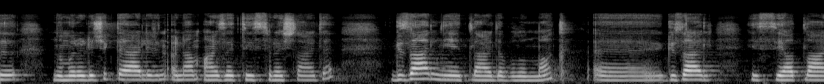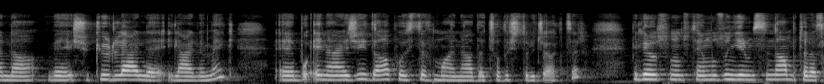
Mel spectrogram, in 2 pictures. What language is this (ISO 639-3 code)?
tur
